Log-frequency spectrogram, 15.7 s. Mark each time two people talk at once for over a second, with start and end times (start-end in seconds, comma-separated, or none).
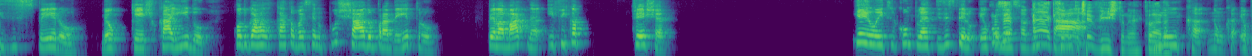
12.4-13.7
